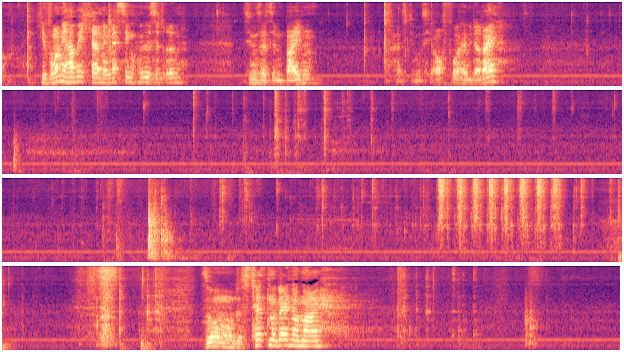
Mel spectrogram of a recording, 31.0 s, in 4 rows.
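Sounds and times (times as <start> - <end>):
faint steady hum: 0.0 - 30.9.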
